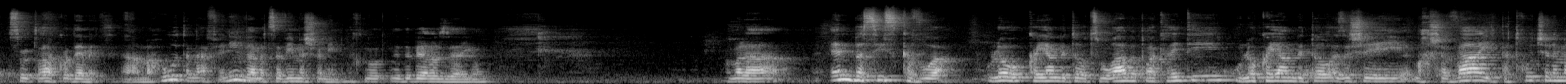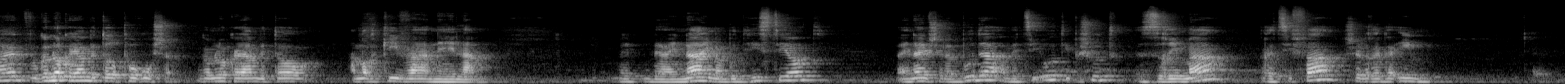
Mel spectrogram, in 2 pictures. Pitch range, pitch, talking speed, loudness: 130-170 Hz, 145 Hz, 105 wpm, -20 LUFS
